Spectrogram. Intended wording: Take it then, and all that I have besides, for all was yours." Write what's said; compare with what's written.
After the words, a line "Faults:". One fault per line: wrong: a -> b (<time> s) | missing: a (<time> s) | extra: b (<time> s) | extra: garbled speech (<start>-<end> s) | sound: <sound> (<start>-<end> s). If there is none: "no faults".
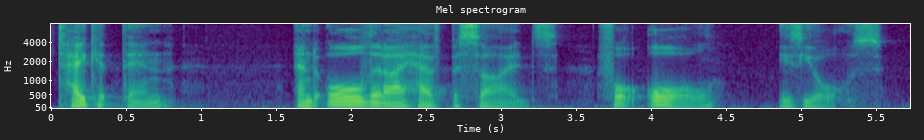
Take it then, and all that I have besides, for all is yours."
Faults:
wrong: was -> is (4.8 s)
